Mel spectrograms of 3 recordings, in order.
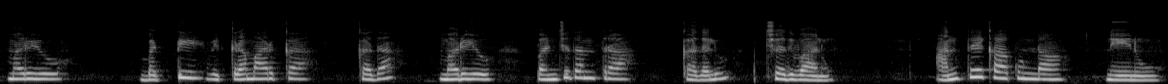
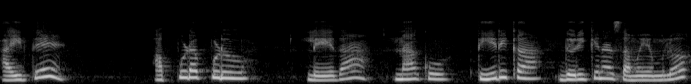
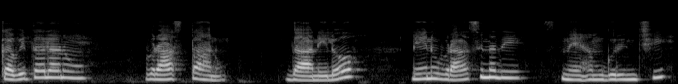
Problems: none marked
